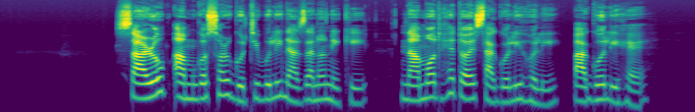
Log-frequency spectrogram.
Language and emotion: Assamese, neutral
